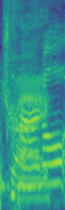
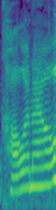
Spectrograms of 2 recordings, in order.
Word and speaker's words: colonel: Yeah, that one's a up colonel. I called it colonel. Yeah, that's how it's spelled.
